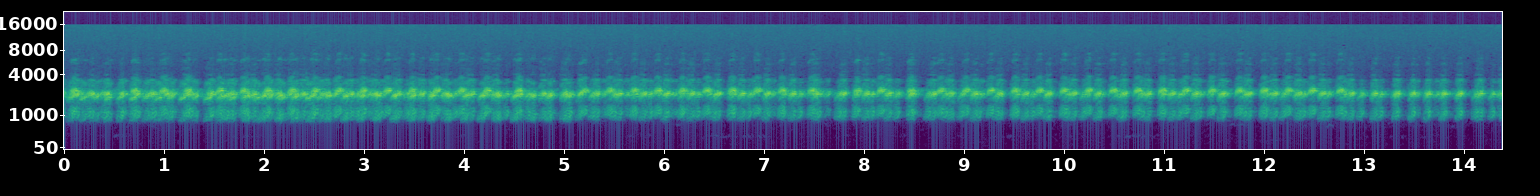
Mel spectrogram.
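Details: At a north-east Italian forest pond by night in April, many tree frogs call together, their fast rattling croaks merging into an unbroken, even chorus.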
